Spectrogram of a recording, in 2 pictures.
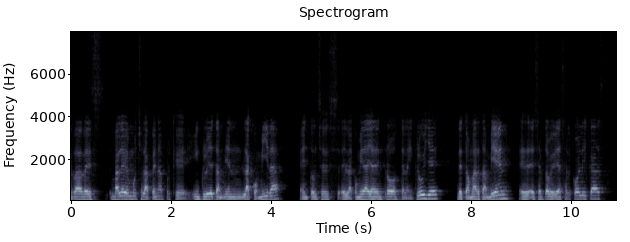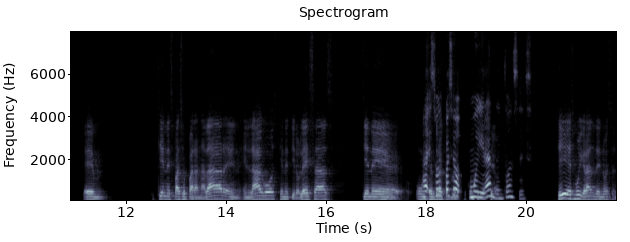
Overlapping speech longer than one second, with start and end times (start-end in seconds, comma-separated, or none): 17.9-19.6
